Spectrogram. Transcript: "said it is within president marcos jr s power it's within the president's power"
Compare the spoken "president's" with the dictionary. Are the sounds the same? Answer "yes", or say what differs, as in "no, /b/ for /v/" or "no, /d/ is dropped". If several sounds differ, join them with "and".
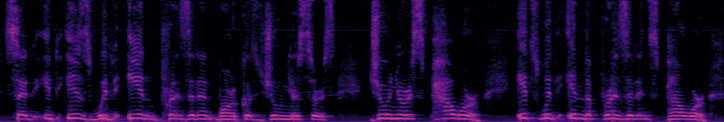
yes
